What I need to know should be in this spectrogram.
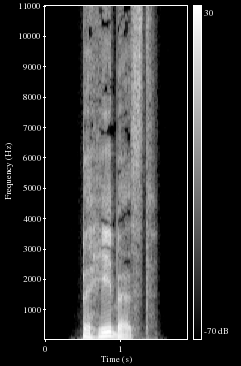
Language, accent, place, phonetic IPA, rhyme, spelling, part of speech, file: German, Germany, Berlin, [bəˈheːbəst], -eːbəst, behebest, verb, De-behebest.ogg
- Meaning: second-person singular subjunctive I of beheben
